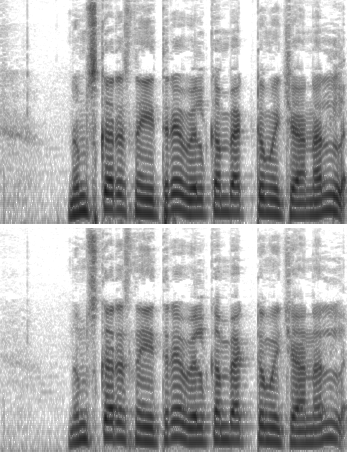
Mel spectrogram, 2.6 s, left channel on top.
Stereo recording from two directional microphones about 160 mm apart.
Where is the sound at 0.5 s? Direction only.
45° left (ahead or behind).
